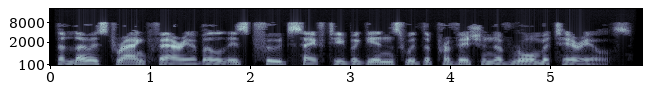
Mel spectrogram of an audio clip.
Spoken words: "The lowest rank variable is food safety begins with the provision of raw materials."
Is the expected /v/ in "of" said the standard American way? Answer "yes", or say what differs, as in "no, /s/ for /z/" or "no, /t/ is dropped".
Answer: yes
